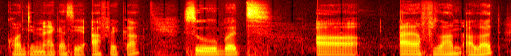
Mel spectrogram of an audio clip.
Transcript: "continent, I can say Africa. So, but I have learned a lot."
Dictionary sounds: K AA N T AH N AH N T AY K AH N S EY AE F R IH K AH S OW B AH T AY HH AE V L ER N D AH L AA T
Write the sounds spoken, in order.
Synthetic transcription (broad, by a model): K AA N T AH N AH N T AY K AH N S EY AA F R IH K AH S OW B AH T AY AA F L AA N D AH L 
